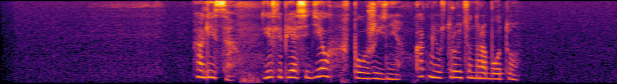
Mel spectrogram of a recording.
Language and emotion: Russian, sad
